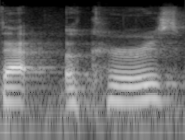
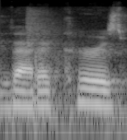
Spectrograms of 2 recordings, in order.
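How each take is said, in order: First: The t is a clear t, not linked. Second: The t is a tap linking the words. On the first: The speaker calls it wrong. "Instead of saying that occurs" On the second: The speaker calls it right. "we'll say that occurs. We're going to link it with a tap"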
